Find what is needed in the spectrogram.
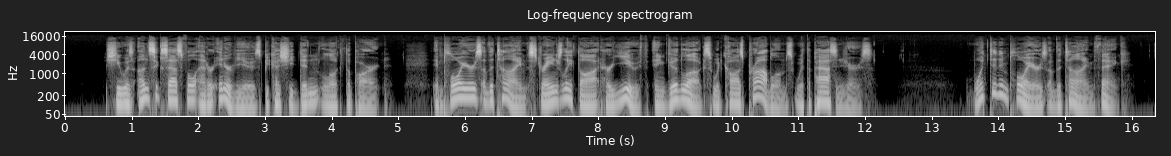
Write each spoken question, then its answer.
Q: What did employers of the time think?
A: Employers of the time strangely thought her youth and good looks would cause problems with the passengers.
